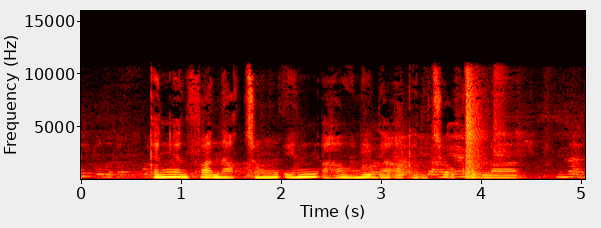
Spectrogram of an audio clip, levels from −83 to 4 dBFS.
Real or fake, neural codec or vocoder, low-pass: real; none; 10.8 kHz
